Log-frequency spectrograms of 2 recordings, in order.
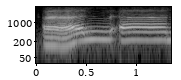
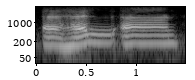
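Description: First: The hamza is softened between hamza and vowel. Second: The hamza is replaced by an h sound. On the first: The speaker calls it right. "وفي حالة التسهيل" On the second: The speaker calls it wrong. "أن يبدلها هاء"

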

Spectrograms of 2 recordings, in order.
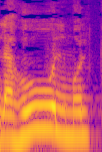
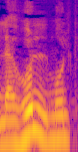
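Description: First: The vowel after the ha is lengthened. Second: The vowel after the ha is kept short. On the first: The speaker calls it wrong. "فلا نقول" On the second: The speaker calls it right. "الهاء لا توصل مطلقا"

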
